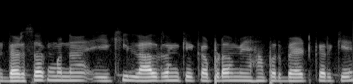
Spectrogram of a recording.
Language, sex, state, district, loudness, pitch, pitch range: Chhattisgarhi, male, Chhattisgarh, Rajnandgaon, -17 LUFS, 175 Hz, 170-180 Hz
